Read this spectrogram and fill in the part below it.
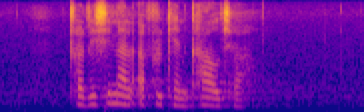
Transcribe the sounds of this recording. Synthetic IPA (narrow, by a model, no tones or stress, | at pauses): tʰradiʃɔnalafrikʰankʰalt͡ʃʰa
